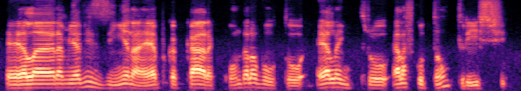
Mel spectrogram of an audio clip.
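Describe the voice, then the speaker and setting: A man's voice: mid-range voice, fairly even intonation, a little fast, a bit bright, no echo, muffled recording. Chatty man telling stories. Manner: chatty, keeps saying "cara"; acts out quoted people. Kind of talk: casual storytelling.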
